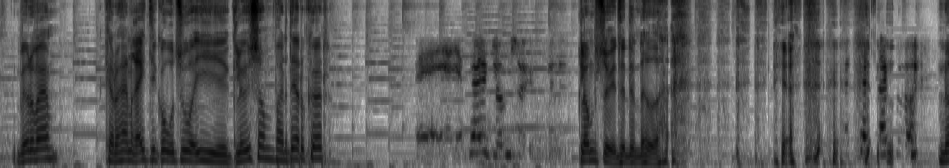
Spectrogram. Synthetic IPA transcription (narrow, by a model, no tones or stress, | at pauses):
ʋe̝̰d̥ɾuʋækʰæɾ̥uhæe̝nʁɛɡ̥̚d̥iɡ̥o̝̰ːt͡sʰuɐ̰iɡ̥løːsɒ̽m̰ʋɑ̈ɾe̝d̥æɐd̥ukʰøɐd̥ | jæjakʰøɐ̥iɡ̥lɔmsø̥ɡ̥lɔ̽msøːt͡sʰeldend̥ahe̝ð̰ˠɐ | æ | n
